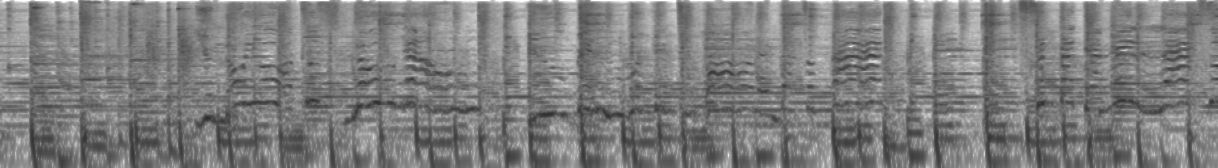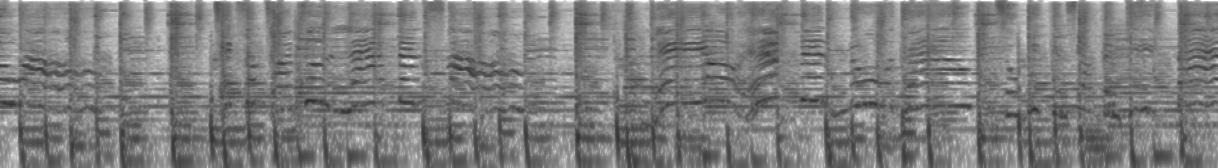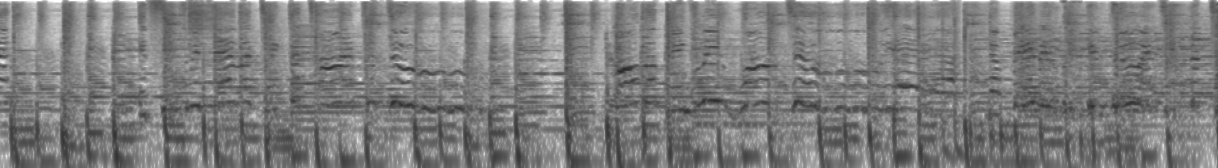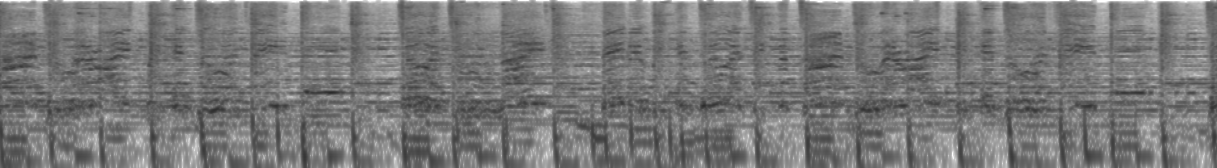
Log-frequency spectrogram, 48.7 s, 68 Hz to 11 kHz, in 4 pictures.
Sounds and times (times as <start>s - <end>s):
Disco: 0.0s - 48.7s.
